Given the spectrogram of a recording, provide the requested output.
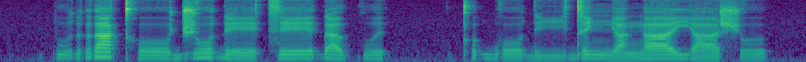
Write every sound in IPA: pu˨ ra˦kʰoː˨d͡ʒo˦ ɗeː˨t͡seː˦ɗa˦kʷɪ˦ | kʼʊ˦ɡ͡boː˨ɗiː˨˦dɛ˦ ɲa˨ŋaː˦jaː˨ ʃʊ˨

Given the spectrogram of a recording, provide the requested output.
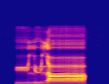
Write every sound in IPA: ylʉlɑː

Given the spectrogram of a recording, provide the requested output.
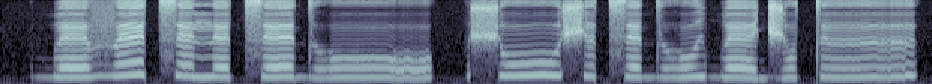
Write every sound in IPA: bɛ vɛt͡sɛnɛ t͡sɛdʱoː | ʃoːʃɘt͡sɛ dʱoi̯bɛːd͡ʒo tɘː

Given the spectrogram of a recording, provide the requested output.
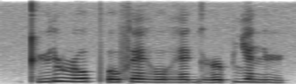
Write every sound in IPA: kʼyɾy ɭo pʼofɾɛɦoɦɛ ɡʱə˞pʎɛny

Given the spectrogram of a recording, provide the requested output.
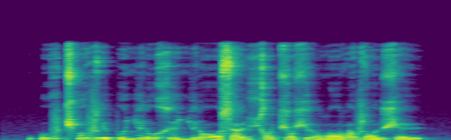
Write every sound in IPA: ʔuvcʰʊːv lepʊʎɪː ɾoxɪː ʎɪːɾɔːsaːy̯ çɔːt͡ʃɔʃɪːu̯ lˠolˠiv ɾɔy̯ ʃɛy̯

